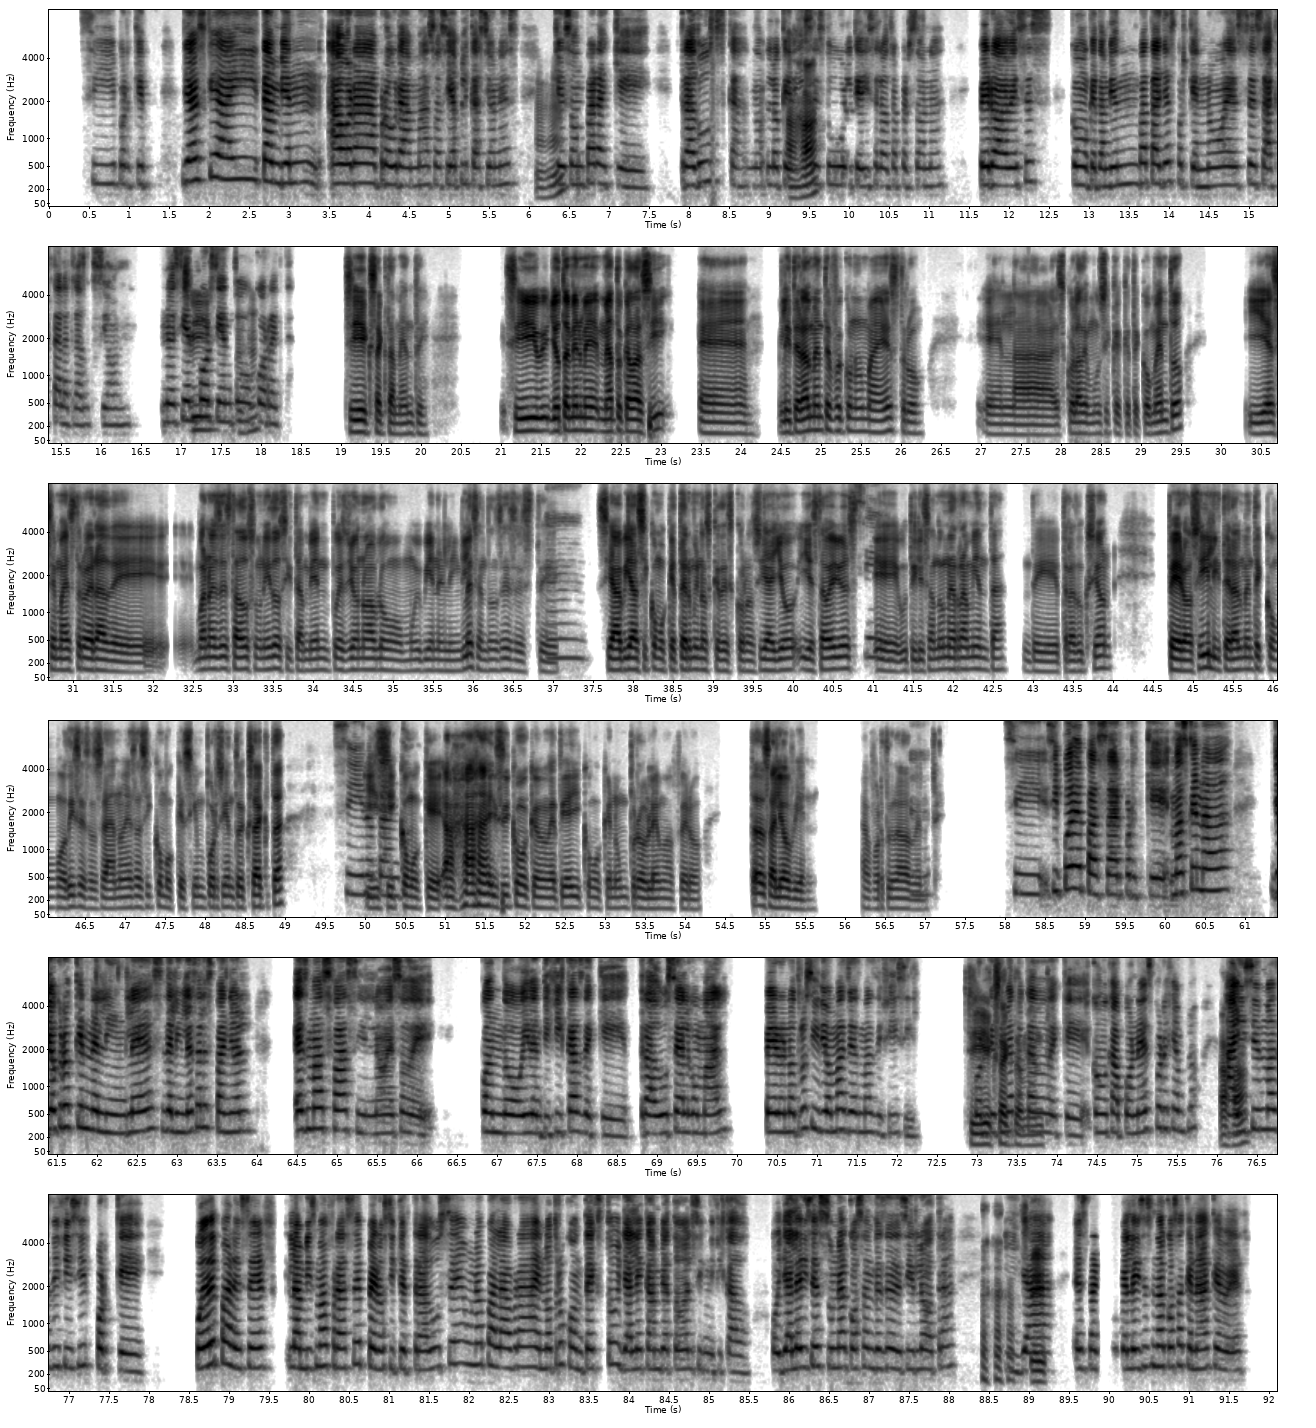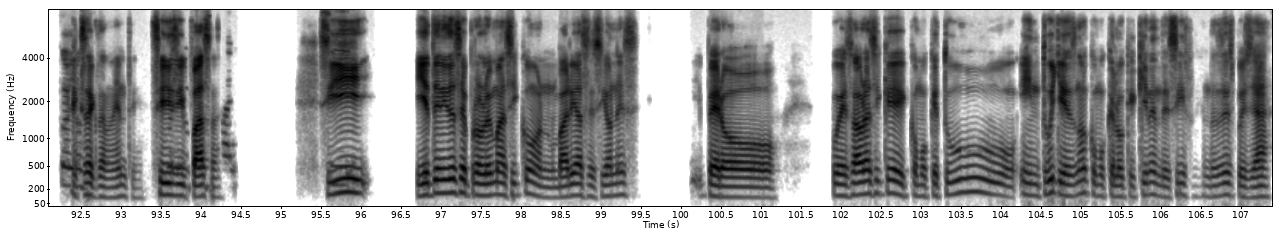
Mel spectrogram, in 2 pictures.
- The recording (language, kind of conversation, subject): Spanish, unstructured, ¿Te sorprende cómo la tecnología conecta a personas de diferentes países?
- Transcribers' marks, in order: chuckle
